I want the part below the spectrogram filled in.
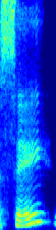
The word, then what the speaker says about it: C'est: Their name is Bonnie from the, I don't speak French, so help me, Cheyenne, but it's the C'est. Is that Say? Is that how you pronounce that? – Yeah.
